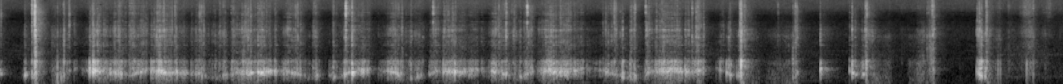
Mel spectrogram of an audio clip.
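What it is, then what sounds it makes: Plastic jar lid being twisted and scraped. Fingertips twist and scrape the black plastic screw lid of a translucent plastic jar, making a steady run of short, dry scratchy bursts centered in the midrange with brief bright clicks. The scraping is near-continuous at first, then breaks into sparser separate scratches toward the end.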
